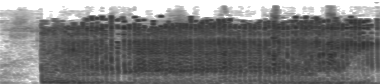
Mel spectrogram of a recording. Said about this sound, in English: I love how everyone respects the fart and doesn't talk over it.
